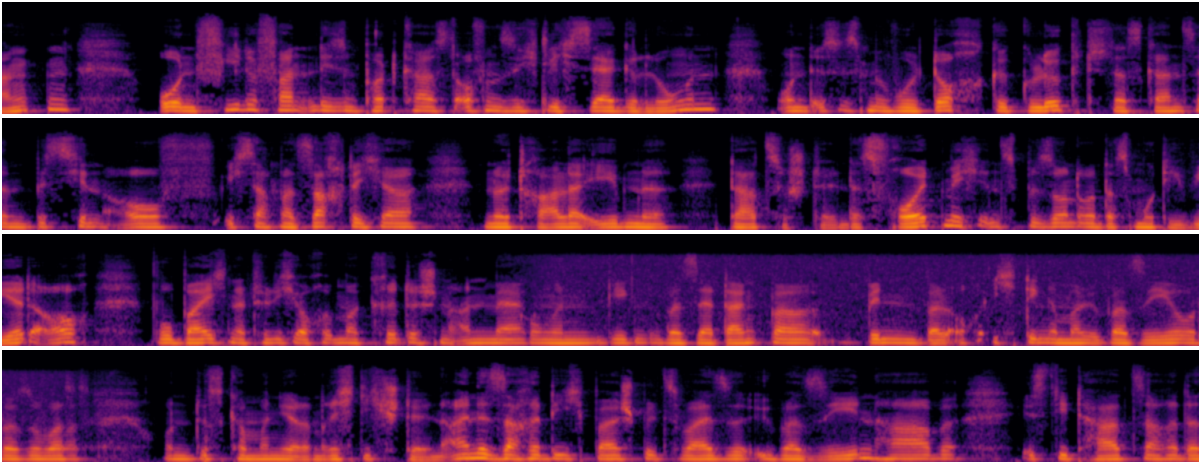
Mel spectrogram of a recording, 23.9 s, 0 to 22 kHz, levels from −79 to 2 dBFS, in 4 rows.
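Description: At 14.44 s, just after "natürlich auch immer kritischen", the speech shows digital radio blending to analogue: the receiver lost the digital stream and cross-faded over 266 ms to the station's FM signal. Hiss rises to roughly 20 dB below the speech, while the level stays matched. At 18.48 s the receiver blends back to digital, removing the hiss.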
